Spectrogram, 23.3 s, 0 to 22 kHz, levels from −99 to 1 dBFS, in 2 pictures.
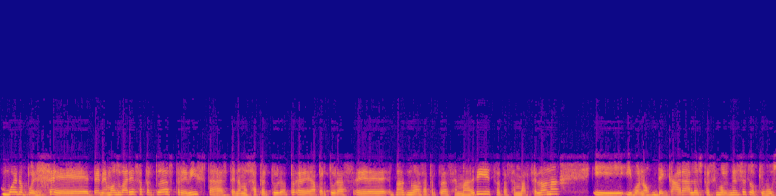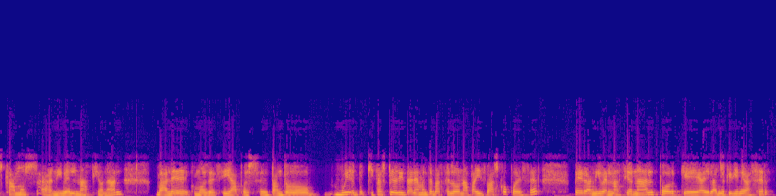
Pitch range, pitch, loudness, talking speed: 180-215 Hz, 195 Hz, -24 LUFS, 160 wpm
